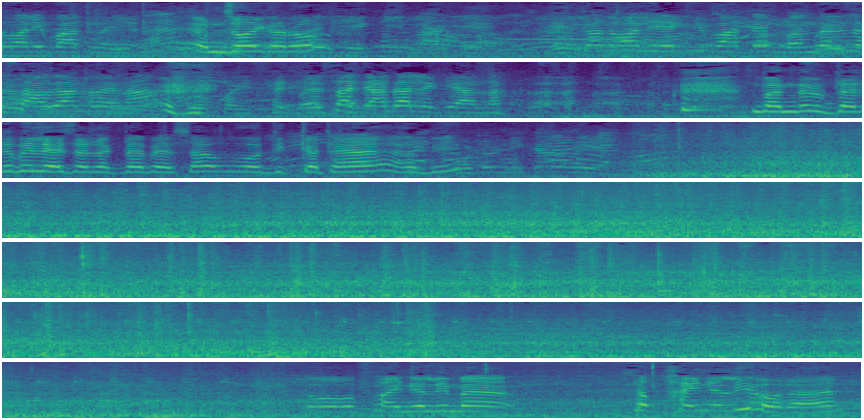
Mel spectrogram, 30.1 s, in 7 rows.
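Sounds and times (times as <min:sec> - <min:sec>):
toy train rumbling: 0:11.6 - 0:30.0
rail clicks: 0:11.7 - 0:30.0.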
